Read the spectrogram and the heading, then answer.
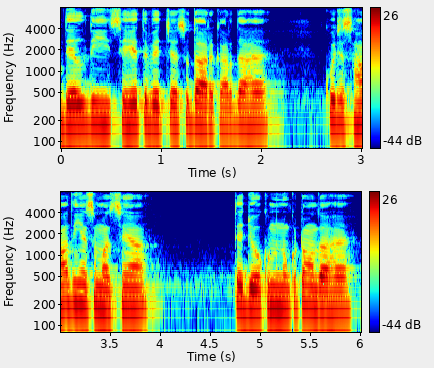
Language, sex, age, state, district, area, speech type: Punjabi, male, 18-30, Punjab, Faridkot, rural, spontaneous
